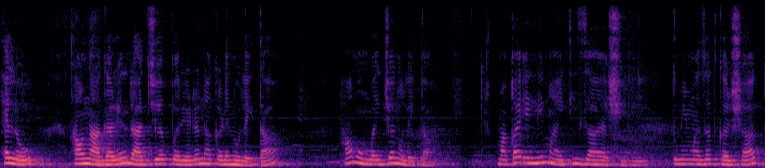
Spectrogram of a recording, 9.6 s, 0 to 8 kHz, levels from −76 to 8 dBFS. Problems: constant background noise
